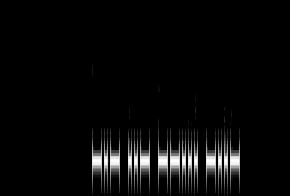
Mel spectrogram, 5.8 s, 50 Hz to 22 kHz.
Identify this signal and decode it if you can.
Morse code, heard as a keyed tone, about 20 wpm, 700 Hz. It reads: KU7X
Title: USA Call Signs - 4 Characters - Repeated 2x - 20wpm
